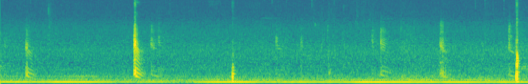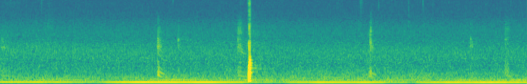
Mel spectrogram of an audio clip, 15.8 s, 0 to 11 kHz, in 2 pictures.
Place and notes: Taylor Creek Park, East York, ON, Canada - Sax with frogs
Went on a late-night walk up to the local creek with the intention of trying to play quiet saxophone sounds along with bullfrogs in a pond beside the recreational trail. Fortunately, I discovered a closer one than my intended destination which suited my purpose equally well. Since it was fairly near a main road bridge that spans the valley there is more traffic noise than I would've liked, but probably not much worse than my original site.
11 July, 22:00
